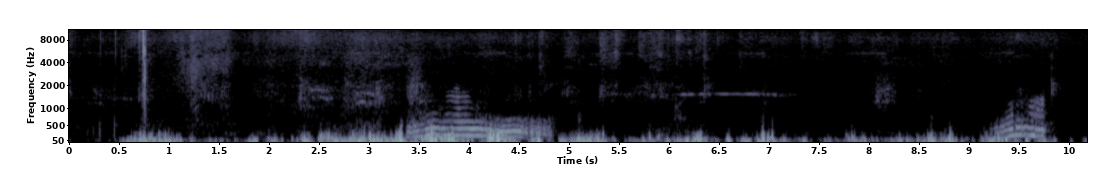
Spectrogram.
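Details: Cat from a family living in a warehouse, one that brings back snakes; a drawn-out, wavering meow rises and falls over rumbling handling noise, and a second, shorter meow comes near the end.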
